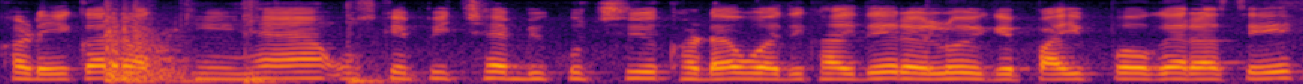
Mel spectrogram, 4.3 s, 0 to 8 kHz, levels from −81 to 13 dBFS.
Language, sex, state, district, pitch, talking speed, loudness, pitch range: Hindi, female, Haryana, Jhajjar, 210 Hz, 260 wpm, -14 LUFS, 195-220 Hz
